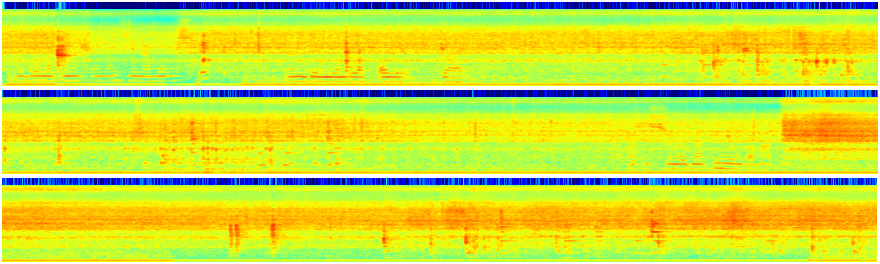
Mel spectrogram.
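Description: A spatula scrapes and taps against a metal pot.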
